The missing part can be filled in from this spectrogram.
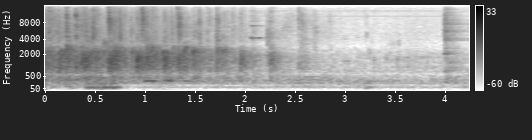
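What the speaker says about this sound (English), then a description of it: "So, one more round of claps for IAA." An audience at an advertising seminar claps for IAA. Applause is full and dense for about two seconds, then thins into scattered claps and dies away, with a last few claps near the end.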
